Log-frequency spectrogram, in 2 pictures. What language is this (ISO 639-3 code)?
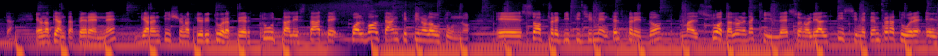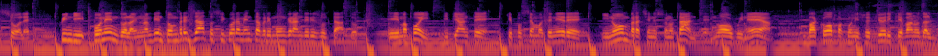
ita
